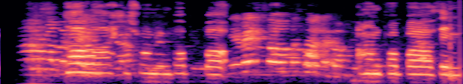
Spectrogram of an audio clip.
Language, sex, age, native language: Icelandic, male, 12, Icelandic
